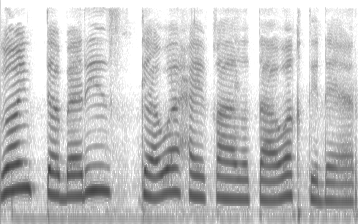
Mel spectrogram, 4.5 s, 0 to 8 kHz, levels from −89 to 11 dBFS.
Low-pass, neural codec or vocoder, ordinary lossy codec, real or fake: 7.2 kHz; none; MP3, 64 kbps; real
